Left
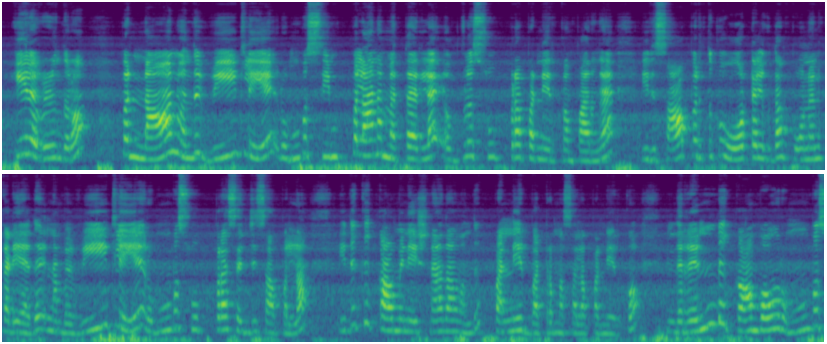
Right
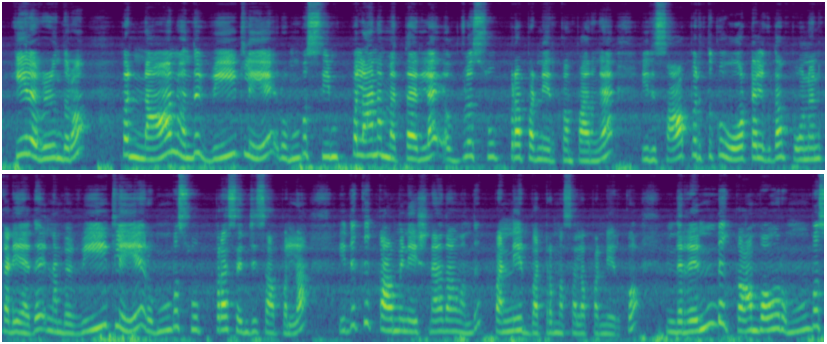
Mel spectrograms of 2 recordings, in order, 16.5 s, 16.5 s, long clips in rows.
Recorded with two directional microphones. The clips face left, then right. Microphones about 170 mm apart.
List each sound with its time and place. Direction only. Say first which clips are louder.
0.1 s a woman's voice: right 5 dB; 25° right (ahead or behind)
